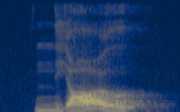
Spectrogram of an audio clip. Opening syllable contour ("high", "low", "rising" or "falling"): low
